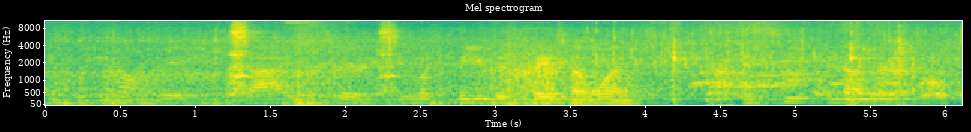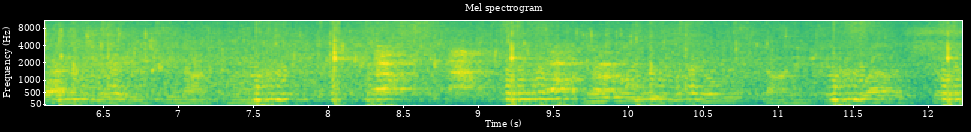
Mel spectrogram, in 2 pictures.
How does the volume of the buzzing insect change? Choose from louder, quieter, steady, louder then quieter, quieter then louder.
steady.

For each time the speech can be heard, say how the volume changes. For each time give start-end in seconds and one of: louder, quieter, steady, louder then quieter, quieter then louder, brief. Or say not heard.
0.1-7.7 louder then quieter
9.7-12.1 brief.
